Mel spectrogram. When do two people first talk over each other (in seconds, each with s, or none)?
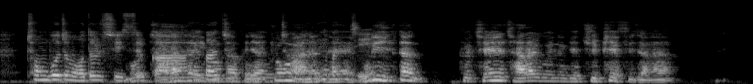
1.2 s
